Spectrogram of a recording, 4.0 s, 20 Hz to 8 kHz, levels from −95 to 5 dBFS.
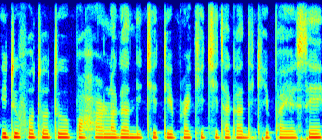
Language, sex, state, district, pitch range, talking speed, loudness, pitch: Nagamese, female, Nagaland, Kohima, 185-200 Hz, 195 wpm, -17 LUFS, 190 Hz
